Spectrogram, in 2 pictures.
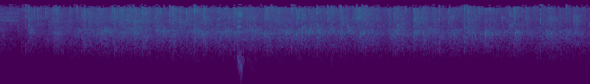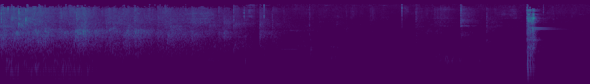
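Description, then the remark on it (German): An audience at Ecclesia claps steadily for about eight seconds to welcome two guests invited to come up, a dense, sustained burst of applause, which then fades out, followed by a few scattered sounds and a sharp click near the end. “Wir geben ihnen einen herzlichen Applaus.”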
